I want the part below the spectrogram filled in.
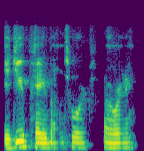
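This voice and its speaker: A man's voice: mid-range voice, level tone, measured pace, dull audio. A man presiding as a judge in court, asking blunt, clipped questions, heard through a courtroom recording. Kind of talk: courtroom proceedings.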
